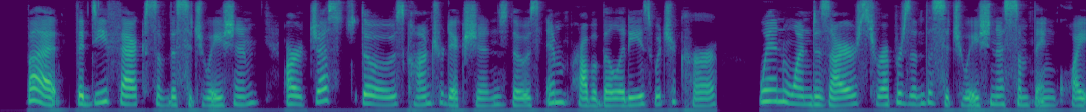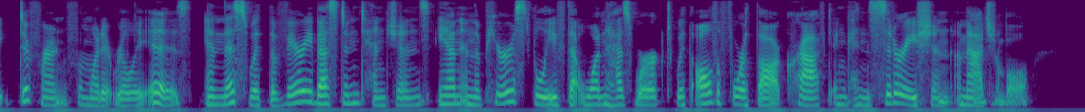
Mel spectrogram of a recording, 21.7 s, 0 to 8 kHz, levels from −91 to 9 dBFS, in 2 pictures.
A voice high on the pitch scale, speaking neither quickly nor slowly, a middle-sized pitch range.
Yes: high, 210 Hz; average, 155 wpm; average, 3.5 semitones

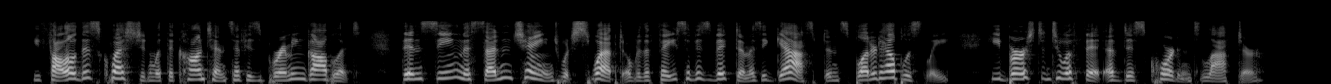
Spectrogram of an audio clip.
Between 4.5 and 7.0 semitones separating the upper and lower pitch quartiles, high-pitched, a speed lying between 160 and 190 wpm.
Yes: wide, 5.5 semitones; high, 240 Hz; average, 175 wpm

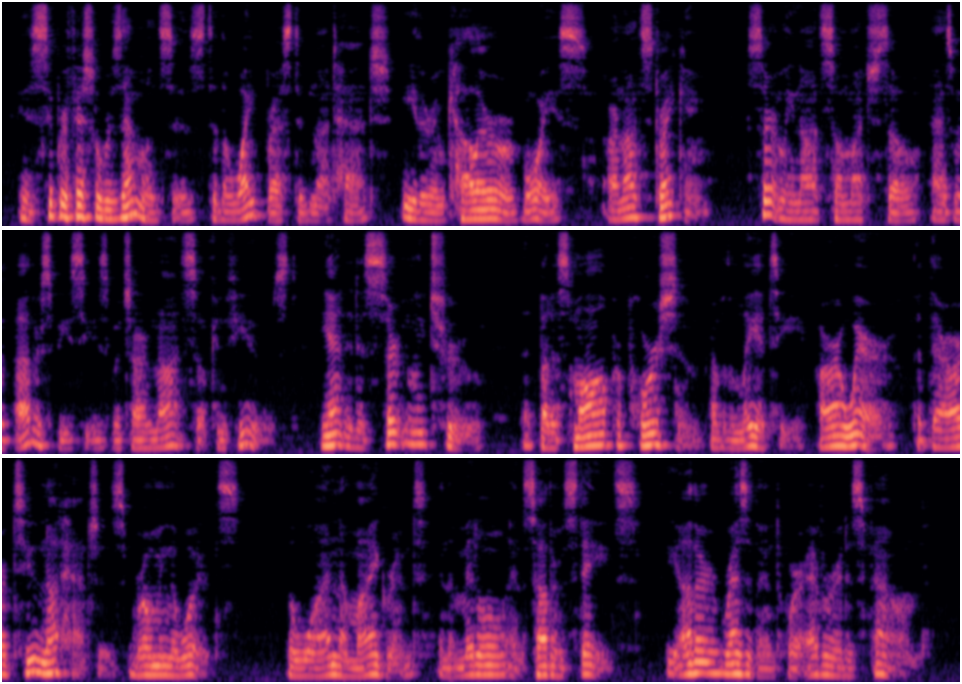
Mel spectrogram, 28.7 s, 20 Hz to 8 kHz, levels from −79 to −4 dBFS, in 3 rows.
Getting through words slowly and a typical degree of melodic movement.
No: average, 145 wpm; average, 4.6 semitones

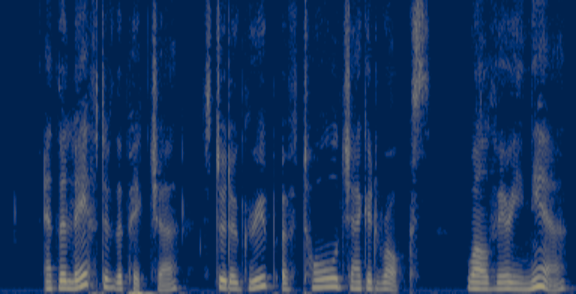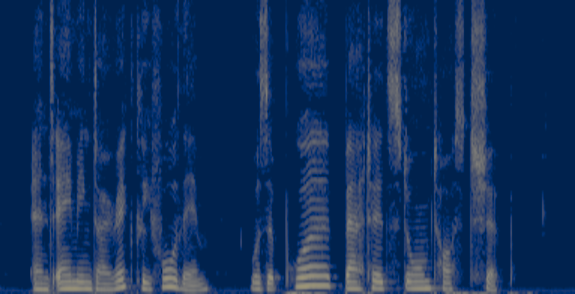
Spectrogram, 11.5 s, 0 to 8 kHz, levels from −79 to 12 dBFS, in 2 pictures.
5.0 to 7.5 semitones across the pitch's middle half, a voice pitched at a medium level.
No: average, 3.9 semitones; medium, 180 Hz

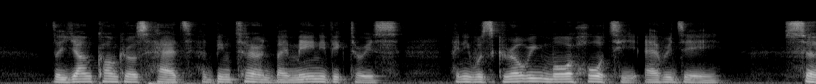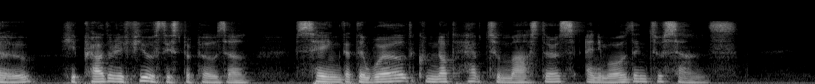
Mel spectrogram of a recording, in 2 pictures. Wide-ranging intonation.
No: average, 3.9 semitones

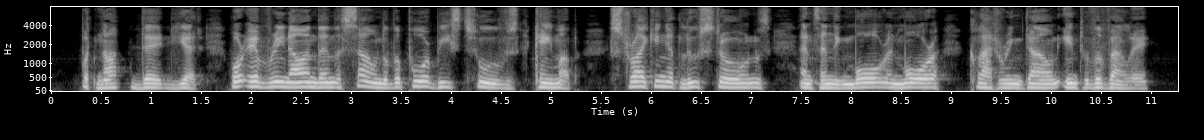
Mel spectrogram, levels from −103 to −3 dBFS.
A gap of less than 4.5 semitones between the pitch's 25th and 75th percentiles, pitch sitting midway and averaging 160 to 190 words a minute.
Yes: average, 2.7 semitones; medium, 145 Hz; average, 170 wpm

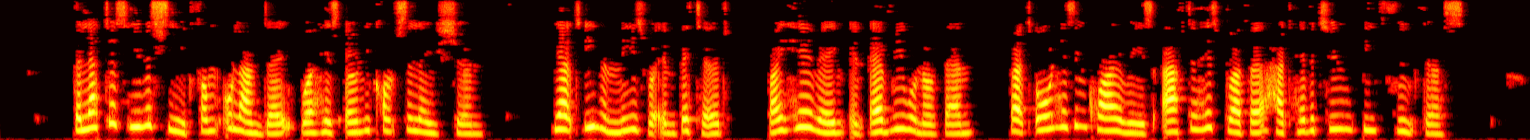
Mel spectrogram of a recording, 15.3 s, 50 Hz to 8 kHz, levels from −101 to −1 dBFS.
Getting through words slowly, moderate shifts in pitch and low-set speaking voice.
No: slow, 130 wpm; average, 5.0 semitones; high, 240 Hz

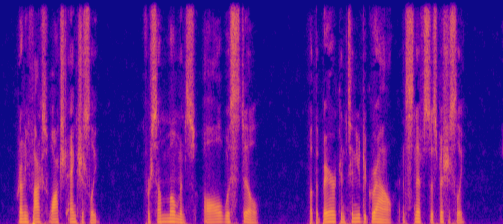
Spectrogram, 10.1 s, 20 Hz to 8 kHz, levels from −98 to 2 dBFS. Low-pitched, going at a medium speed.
No: low, 110 Hz; slow, 115 wpm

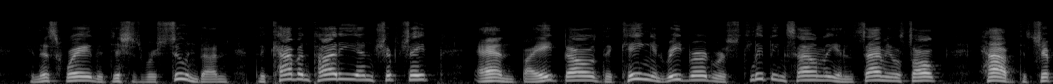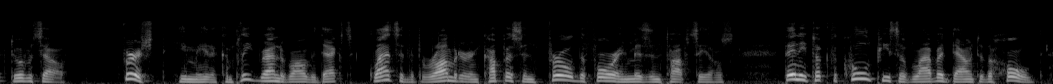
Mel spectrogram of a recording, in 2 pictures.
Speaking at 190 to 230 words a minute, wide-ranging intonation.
Yes: average, 195 wpm; wide, 7.6 semitones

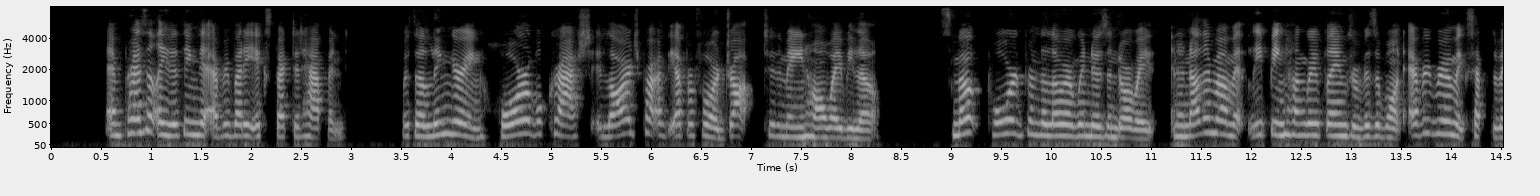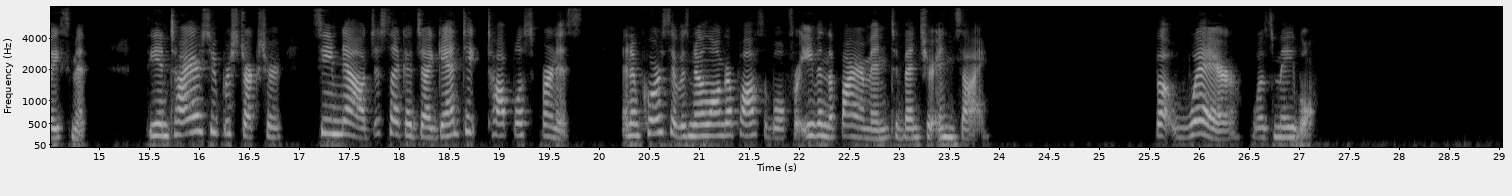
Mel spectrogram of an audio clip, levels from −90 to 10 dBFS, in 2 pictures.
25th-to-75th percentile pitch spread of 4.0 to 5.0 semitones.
No: average, 3.4 semitones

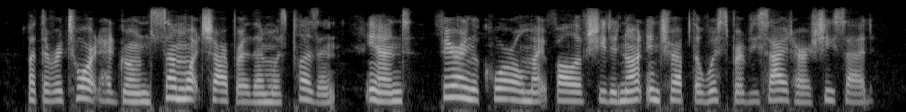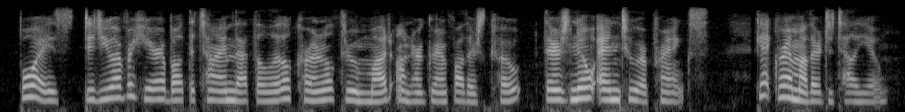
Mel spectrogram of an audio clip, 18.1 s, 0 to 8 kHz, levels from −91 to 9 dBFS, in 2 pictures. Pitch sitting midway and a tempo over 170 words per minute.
No: high, 215 Hz; average, 185 wpm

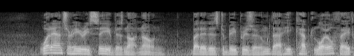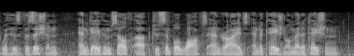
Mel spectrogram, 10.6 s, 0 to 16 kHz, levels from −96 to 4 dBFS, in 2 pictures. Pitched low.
Yes: low, 100 Hz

